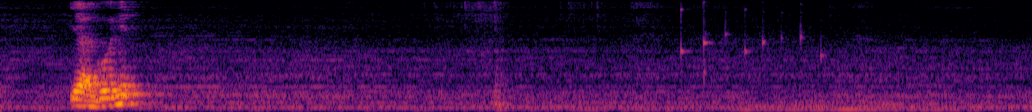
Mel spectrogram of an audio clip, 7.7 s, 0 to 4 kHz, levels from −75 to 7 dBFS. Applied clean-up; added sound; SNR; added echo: none; Marimba, xylophone; 20 dB; reverberation time 0.6 s.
